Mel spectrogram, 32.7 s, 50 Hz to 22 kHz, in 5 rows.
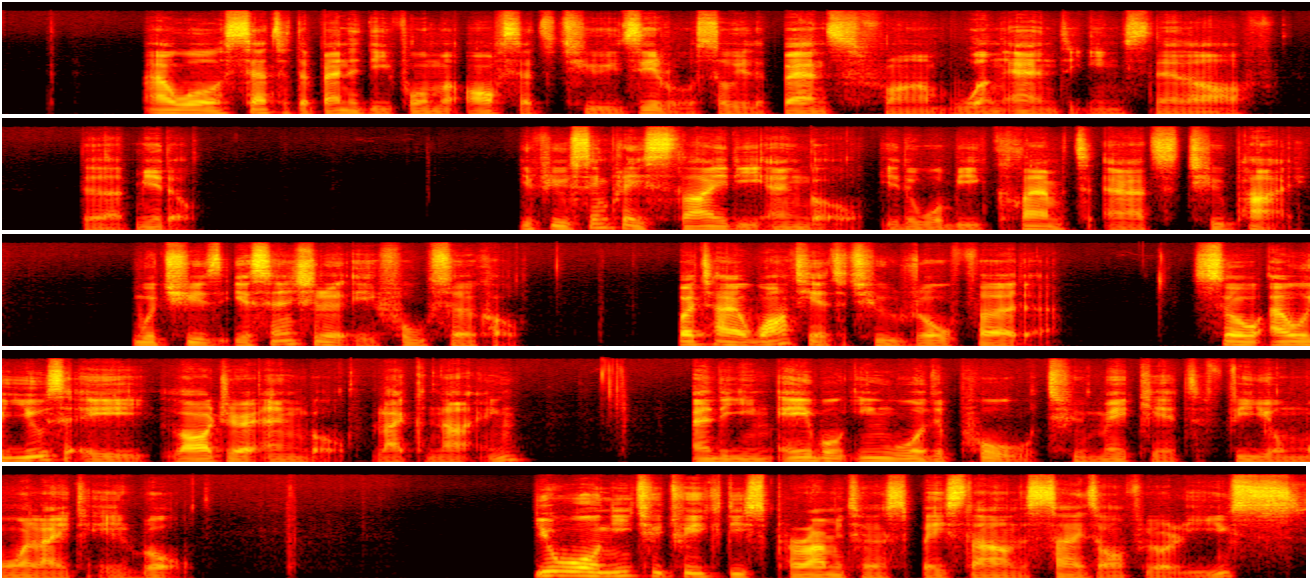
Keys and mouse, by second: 0.7-1.9 drag, 2.5-3.0 drag, 3.5 z, 5.0-5.4 drag, 5.6-7.2 d, 5.9 click, 6.6 click, 9.0 ctrl+alt+shift+w, 9.0 ctrl+alt+shift+q, 10.0-11.2 d, 11.4 d, 12.0 click, 13.4-14.0 shift+drag, 14.7-15.4 drag, 19.6-23.3 drag, 25.0 click, 25.5 click, 26.1-26.7 drag, 27.1 click, 27.7 shift+drag, 29.2-32.6 drag.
